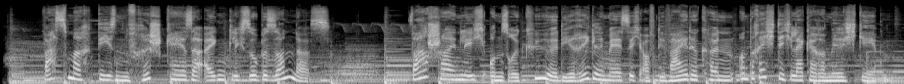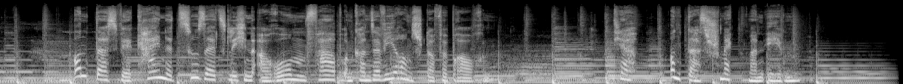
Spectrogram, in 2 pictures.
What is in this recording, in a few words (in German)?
Werbung Frischkaese; LOFT VOICES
